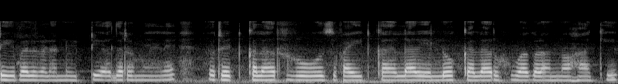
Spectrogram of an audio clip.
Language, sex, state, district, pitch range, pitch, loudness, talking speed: Kannada, female, Karnataka, Raichur, 190-200 Hz, 195 Hz, -16 LUFS, 145 wpm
